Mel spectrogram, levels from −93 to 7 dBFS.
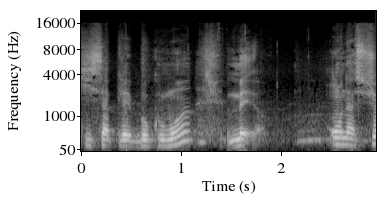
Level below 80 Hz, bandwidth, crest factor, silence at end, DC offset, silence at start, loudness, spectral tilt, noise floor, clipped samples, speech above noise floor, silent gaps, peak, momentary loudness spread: -60 dBFS; 16 kHz; 18 dB; 0 s; under 0.1%; 0 s; -21 LUFS; -3.5 dB/octave; -41 dBFS; under 0.1%; 20 dB; none; -4 dBFS; 16 LU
